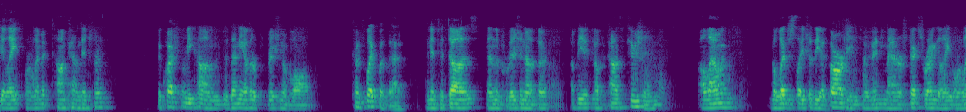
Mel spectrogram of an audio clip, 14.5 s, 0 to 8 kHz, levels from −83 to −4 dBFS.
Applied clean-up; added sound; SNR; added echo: neural mask model DeepFilterNet 3.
